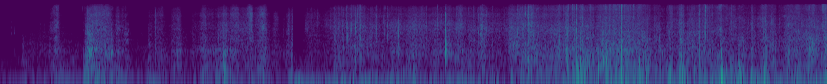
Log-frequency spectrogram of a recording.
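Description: A crumpled, purple paint-stained paper towel is squeezed and unfolded in both hands, making crunchy, crisp crinkling and tearing-like rustles. The sound starts sparse and quiet, with a few separate crackles. From about three seconds on it builds into a denser, louder stream of bright crinkles.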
